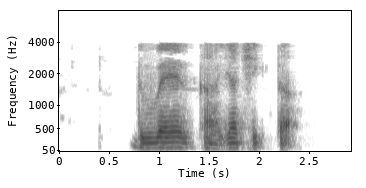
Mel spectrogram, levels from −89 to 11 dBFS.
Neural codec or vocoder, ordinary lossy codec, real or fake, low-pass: none; AAC, 16 kbps; real; 7.2 kHz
